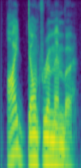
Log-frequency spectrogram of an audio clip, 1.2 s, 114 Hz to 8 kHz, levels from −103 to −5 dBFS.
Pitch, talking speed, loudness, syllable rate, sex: 125 Hz, 145 wpm, -16 LUFS, 5.0 syllables/s, male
